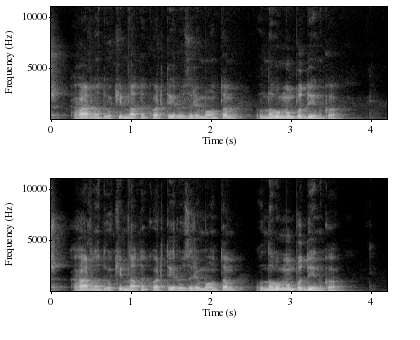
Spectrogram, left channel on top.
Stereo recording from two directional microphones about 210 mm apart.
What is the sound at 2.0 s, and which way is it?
Speech, 15° right (ahead or behind).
